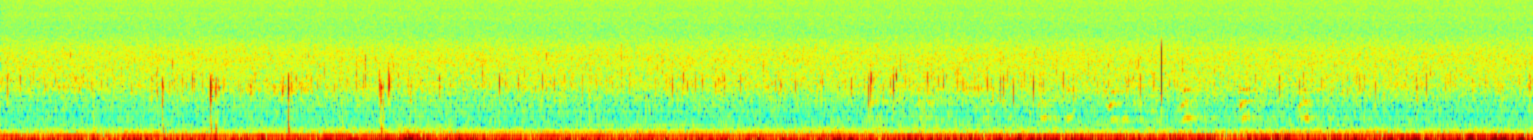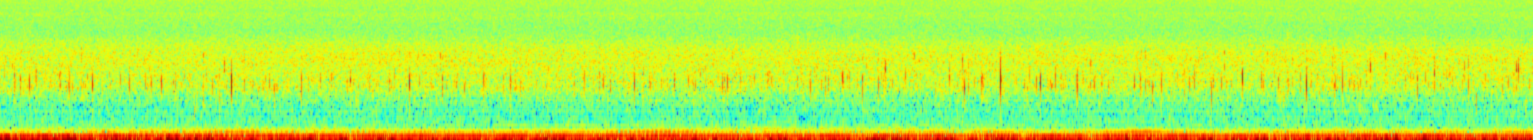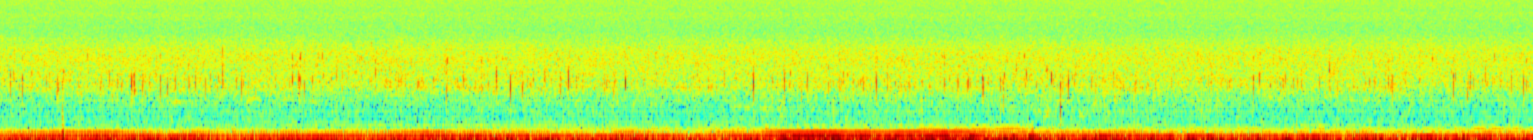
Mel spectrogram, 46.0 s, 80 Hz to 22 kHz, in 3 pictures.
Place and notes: Mic/Recorder: Aquarian H2A / Fostex FR-2LE
10 June, 13:00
